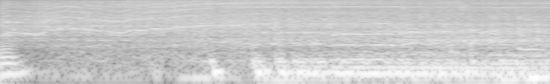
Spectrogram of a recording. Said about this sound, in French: Allez, il est temps quand même de réécouter euh, ce fameux bruit de la scie sauteuse et cette chanson.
